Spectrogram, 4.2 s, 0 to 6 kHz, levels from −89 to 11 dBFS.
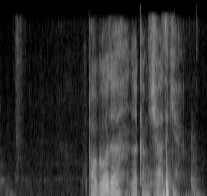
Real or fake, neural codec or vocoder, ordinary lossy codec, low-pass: real; none; AAC, 24 kbps; 5.4 kHz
